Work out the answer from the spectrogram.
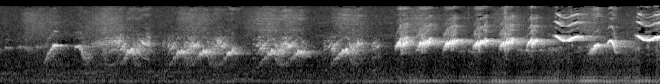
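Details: Big-bodied Chinese hwamei, a strong singer and fighter growing fresh plumage, gives softer slurred downward whistles. It then switches to a louder string of rising, looping whistled notes about twice a second, with a few high sharp chips at the end.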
